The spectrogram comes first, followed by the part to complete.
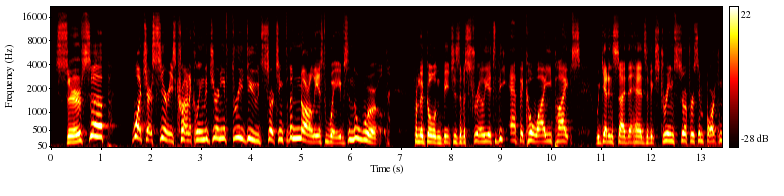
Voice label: USA California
